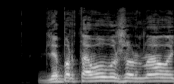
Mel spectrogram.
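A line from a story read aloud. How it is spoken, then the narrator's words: Loud statement. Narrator (Russian): Ермолай громко произнес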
